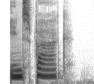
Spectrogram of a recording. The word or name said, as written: indspark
